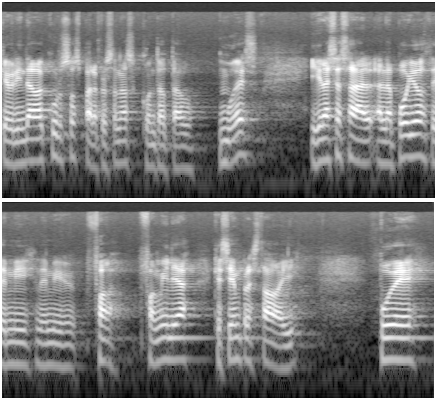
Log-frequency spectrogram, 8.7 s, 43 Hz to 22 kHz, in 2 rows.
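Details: Adult Peruvian male, Spanish speaker, stuttering since age 4, still stutters and has accepted it; stuttering.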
